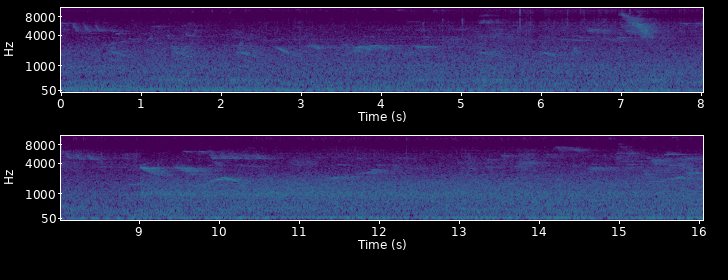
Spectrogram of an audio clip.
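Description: Faint outdoor ambience: scattered short bird chirps over a steady low hiss, which gets slightly louder about nine seconds in.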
